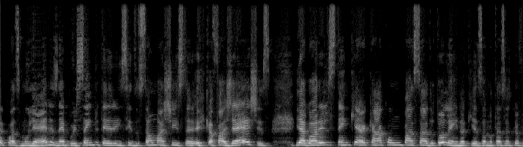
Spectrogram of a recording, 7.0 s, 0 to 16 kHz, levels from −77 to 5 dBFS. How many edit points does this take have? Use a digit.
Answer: 0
